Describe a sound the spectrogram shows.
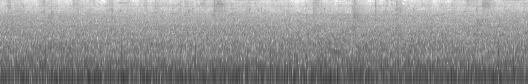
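Water laps gently against a waterside wall.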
